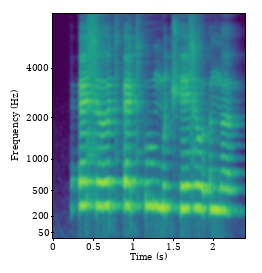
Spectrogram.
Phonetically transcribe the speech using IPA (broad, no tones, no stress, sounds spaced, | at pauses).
ʔ ɛ s əː t͡sʼ ɛ t͡sʼ u m ʊ t͡ʃʰ e z ʊː ʔ ə ŋ ə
